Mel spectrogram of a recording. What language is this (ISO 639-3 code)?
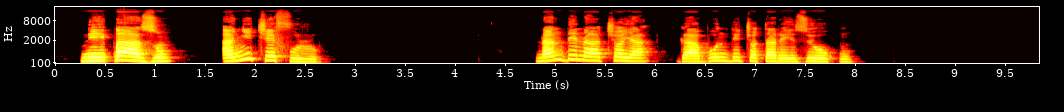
ibo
